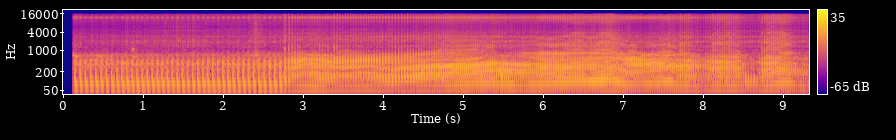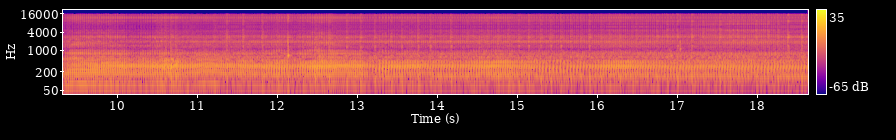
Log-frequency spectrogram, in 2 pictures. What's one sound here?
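A dirt bike engine idles close by.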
